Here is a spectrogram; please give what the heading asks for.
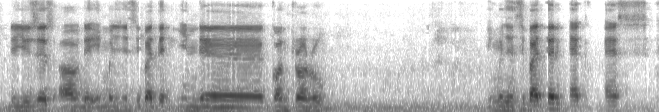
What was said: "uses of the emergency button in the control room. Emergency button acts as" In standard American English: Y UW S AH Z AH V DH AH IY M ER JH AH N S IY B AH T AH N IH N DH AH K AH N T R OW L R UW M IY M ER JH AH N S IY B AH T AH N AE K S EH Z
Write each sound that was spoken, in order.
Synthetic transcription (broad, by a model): Y UW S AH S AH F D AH IY M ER JH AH N S IY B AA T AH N IH N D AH K AH N T R OW L R UW M IY M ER JH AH N S IY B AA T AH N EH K EH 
